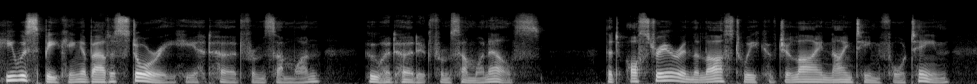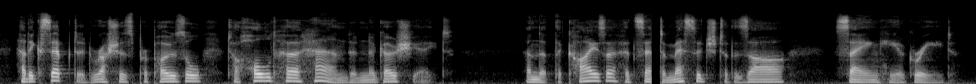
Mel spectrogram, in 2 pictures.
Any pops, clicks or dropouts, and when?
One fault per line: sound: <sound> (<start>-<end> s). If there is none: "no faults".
sound: dropout (16.3-16.4 s)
